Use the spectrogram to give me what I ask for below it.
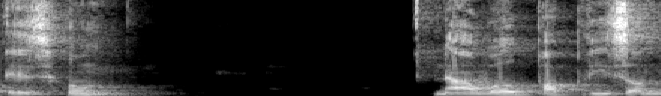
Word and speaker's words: Hung: Hung, okay, H-O-O-N-G. But I think when it's spelled out, it's H-U-N-G. So it's Omahung, Omahung, Omahung.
